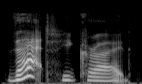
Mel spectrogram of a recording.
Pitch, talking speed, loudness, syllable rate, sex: 215 Hz, 125 wpm, -20 LUFS, 2.6 syllables/s, female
